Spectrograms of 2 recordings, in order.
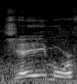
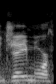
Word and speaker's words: Jaemore: Today, Joan and I are at Jaemore Farms.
